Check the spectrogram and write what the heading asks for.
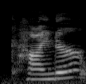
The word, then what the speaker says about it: Kinder: me show you the box and this is pronounced kinder which i love i think that's so sweet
